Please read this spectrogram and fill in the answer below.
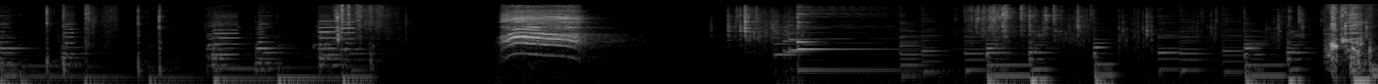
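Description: Background music of short notes pauses, then a cartoon crow gives one loud caw about four seconds in, and the music picks up again after a short silence.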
